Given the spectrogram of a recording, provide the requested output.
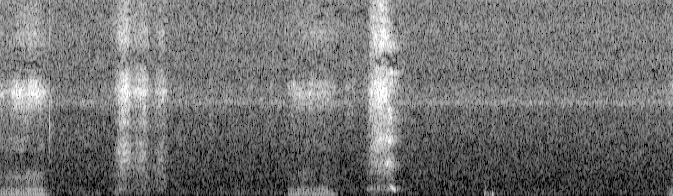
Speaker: My dog Lady sounds like a motorboat sometimes when she snores.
